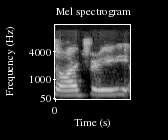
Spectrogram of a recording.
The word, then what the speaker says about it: Audrye: too so thank you my name is audrey i spell it a-u-d-r-y-e that's not oh that's the way i spell it so if you see it you see audrey now a-u-d-r-y-e-n-o-w it's usually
